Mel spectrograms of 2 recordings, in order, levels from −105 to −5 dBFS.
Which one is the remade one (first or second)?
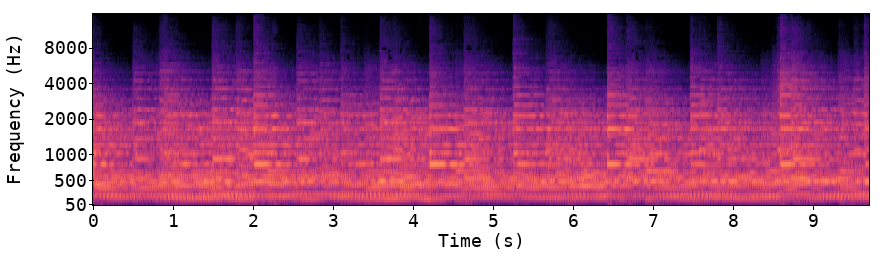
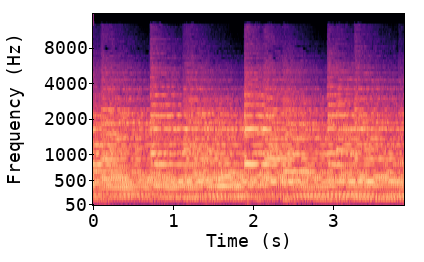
second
